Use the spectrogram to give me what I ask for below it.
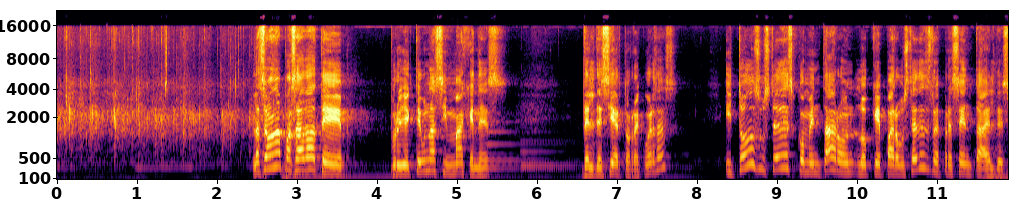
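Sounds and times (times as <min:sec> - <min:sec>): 
church audience applause: 0:00.0 - 0:02.9
speech: 0:02.4 - 0:05.6, 0:06.6 - 0:07.8, 0:08.4 - 0:11.8.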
